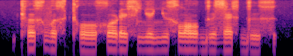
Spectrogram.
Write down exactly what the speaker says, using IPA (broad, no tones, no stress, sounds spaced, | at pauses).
ʈʰ ə x v ə x ʈʰ o x o ɽ e x ʎ e ʎ ɨ x lˠ o ɡ ɨ z ɛ x ɡ ɨ x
